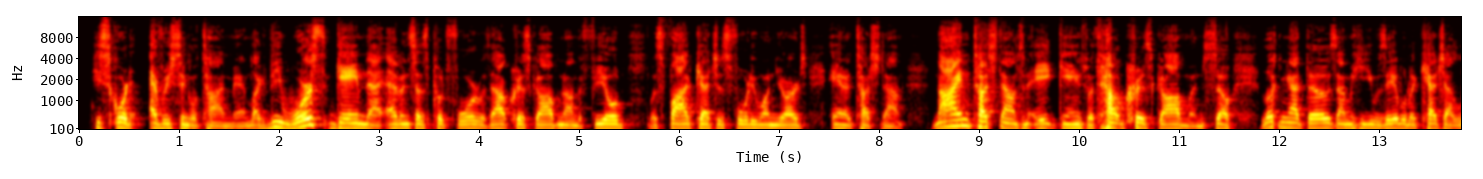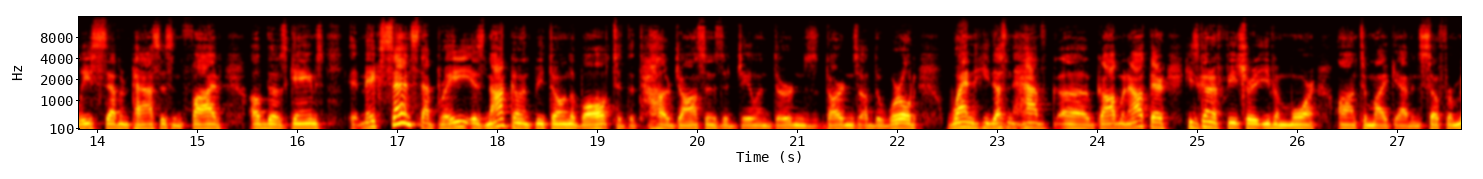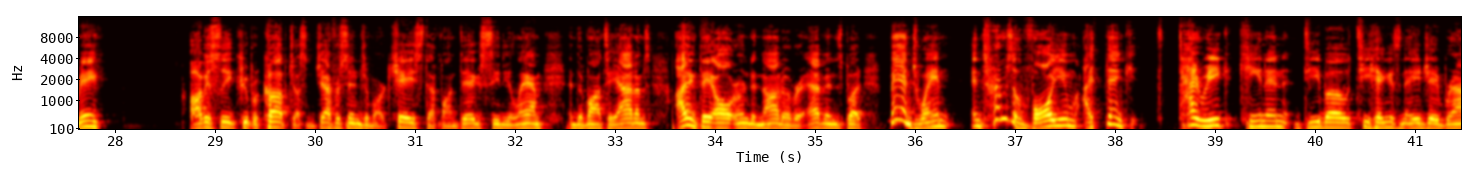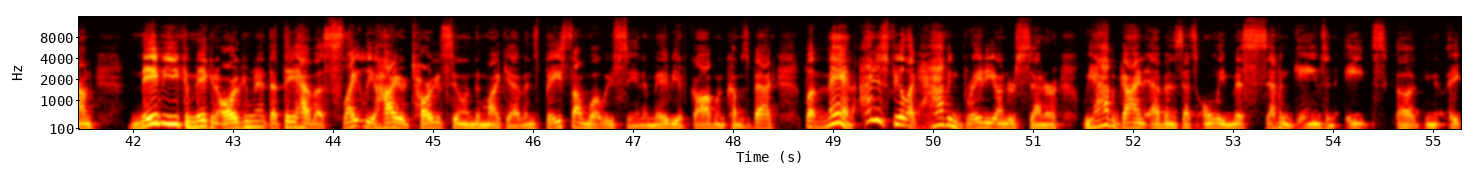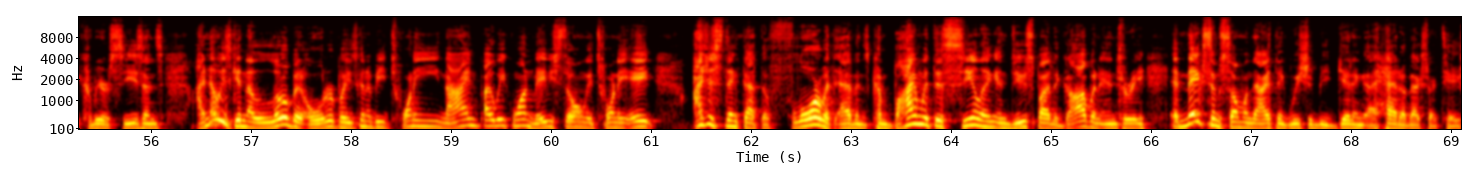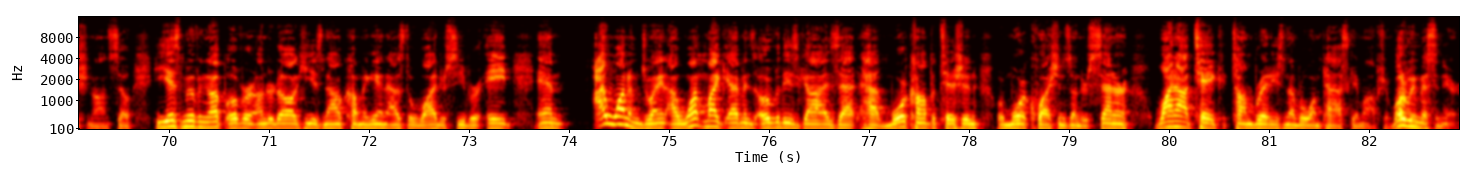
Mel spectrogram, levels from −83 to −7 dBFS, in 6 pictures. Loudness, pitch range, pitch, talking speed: -28 LUFS, 120-155 Hz, 135 Hz, 220 wpm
